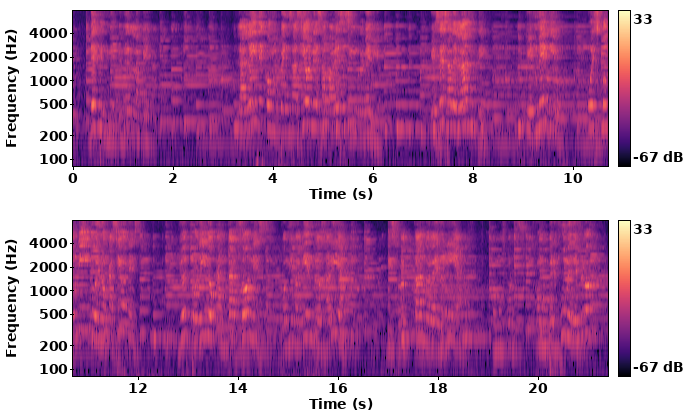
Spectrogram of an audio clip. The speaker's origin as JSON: {"language": "Spanish", "country": "Mexico", "said": "la cual a mi tierra mexicana llevaré con muchos momentos de alegría"}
